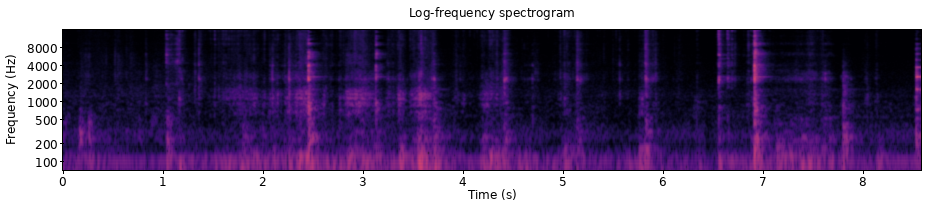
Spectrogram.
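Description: Steel knife and fork clinking and scraping against a ceramic plate while cutting through a crumb-coated fritter. There are irregular clicks throughout, with the two sharpest clinks about two and a half seconds in and near seven seconds.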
